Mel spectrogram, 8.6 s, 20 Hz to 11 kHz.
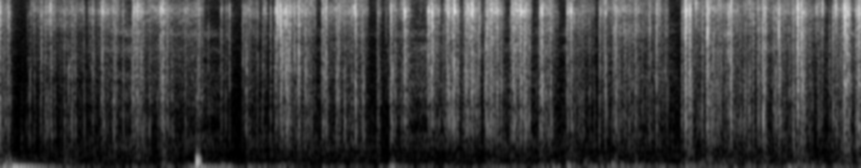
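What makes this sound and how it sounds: A small, solid plastic 3x3 Rubik's speed cube with coloured stickers is held in both hands close to the mic while fingertips twist its layers. Fast, dense clicking and rattling runs throughout with a bright, crinkly edge, and a slightly louder snap lands near the two-second mark.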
